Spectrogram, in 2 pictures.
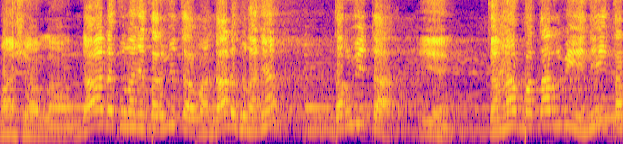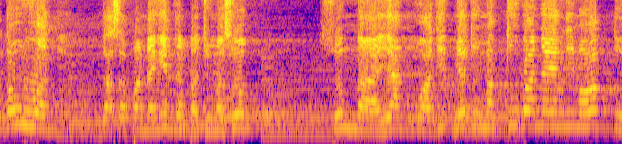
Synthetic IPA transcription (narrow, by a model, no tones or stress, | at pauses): maʃalːahəndaʔːdaɡunaɲat̪arwit̪apaəndaːdaɡunaɲa | t̪arwit̪a | ija | kərnapat̪arwiːnit̪at̪auanɲi | ndaʔsapandaŋɛnt̪ampat͡ʃumasun | sunːajaŋwad͡ʒip̚ɲat̪umak̚t̪ubaɲaʔjaŋlimawak̚t̪u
